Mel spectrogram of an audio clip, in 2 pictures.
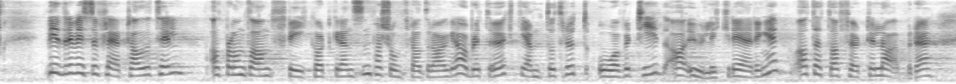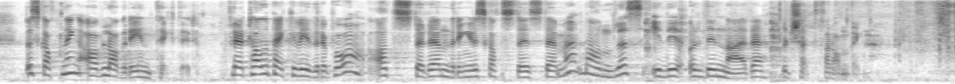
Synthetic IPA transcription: ʋiːd̪əɾəʋiːsəfleːʈʰɑlːət̪ʰɪl | ʔɑ̰t̪̚blɑnt̪ɑːnt̪fliːkʰɔʈːɡɾɛnsn̩pʰæʂuːnfɾɑːd̪ɾɑːɡəhɑɾblɪt̪ːøːkt̪jɛʋnt̪ɔt̪ʰɾʉt̪ːoːʋəʈʰiːd̪ɑ̰ʉːliːkəɾɛjeːɾɪŋəɾɔ̰ɑt̪̚d̪ɛt̪ːəhɑɾføːʈ̚ʈɪllːɑːʋəɾəb̥əskɑt̪nɪŋɑ̰ʋlɑːʋəɾəɪnt̪ʰɛ̰kt̪ʰə̰ɾ | fleːʈɑlːəpeːkəɾʋiːd̪əɾəpʰɔɑ̰t̪st̪œɾəɛnd̪ɾɪŋəɾɪskɑt̪ːə̥st̪œʏsʏ̥st̪eːməbəhɑnd̪ləsɪd̪ɪʔɔɾd̪ɪnæːɾəbʉd̪ʂɛ̰t̪ːfɔɾɑ̰nd̪lɪ̰ŋənə

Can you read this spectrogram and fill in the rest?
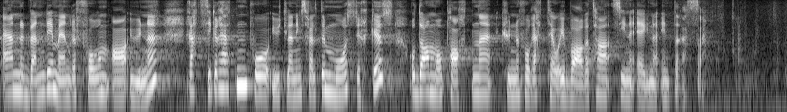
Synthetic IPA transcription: ʔænœd̪ʋɛnd̪ɪmɛɛnʁɛfɔʁmɑʔʉːnəʁɛt̪sɪkːəʁheːt̪n̩pʰɔʔʉːt̪ʰlɛnɪŋsfɛlt̪əmoːst̪ʏʁkəsʔɔd̪ɑːmɔpʰɑːʁt̪n̩əkʰʉnːəfoːʁɛt̪ʰːɪlɔɪʋɑːʁət̪ʰɑːsiːnə̰ʔeːɡnə̰ʔɪ̰nt̪ə̰ʁɛ̰sə̰

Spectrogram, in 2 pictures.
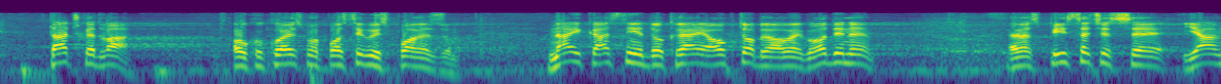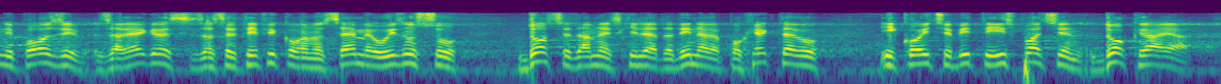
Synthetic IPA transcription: t̪at͡ʃkad̪ʋa̰ː | o̞ko̞ko̞jesmo̞po̞st̪iɡlispo̞ɾazṵm | najkasnije̞d̪o̞kɾaːjao̞kt̪o̞ːbɾao̞ʋe̞ɡo̞d̪ine̞ | ɾaspiːsat͡ɕe̞se̞jaːʋnipo̞ːziʋzaɾe̞ɡɾe̞szaseɾt̪ifiko̞ʋano̞semeuizno̞su | d̪o̞se̞d̪amnejst̪xiʎad̪ad̪inaɾapo̞xe̞kt̪aɾu | iko̞jit͡ɕe̞bit̪iisplˠat͡ɕe̞nd̪o̞kɾaːja

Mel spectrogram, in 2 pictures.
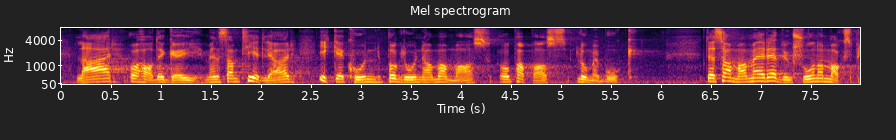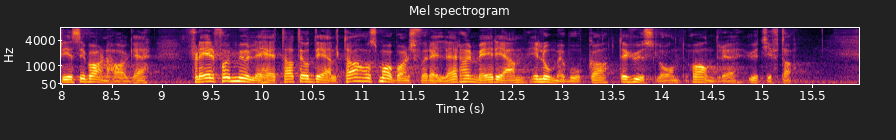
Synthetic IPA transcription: læːɾɔɦɑːd̪ɛɡœʏmɛnsɑmt̪ʰiːd̪lɪhɑɾɪkːəkʰʊɲpʰɔɡɾʉɲɑʋmɑmːɑɔpʰɑpːɑslʊməbuːk | d̪̥ɛsɑmːɑmɛɾɛd̪ʉkʂuːnɔmɑkspʰɾiːsɪbɑːɳəhɑːɡə | fleːɾfoːɾmʉːlɪheːt̪ɑt̪ʰɪlɔd̪eːlt̪ʰɑːɔsmoːbɑːɳʂfɔɾɛləɾhɑːɾmeɪɾɪjɛnːɪlʊmːəbuːkɑt̪ʰɪɦʉːsloːnɔɑnd̪ɾəʉːt̪ʰjɪft̪ɑ̰

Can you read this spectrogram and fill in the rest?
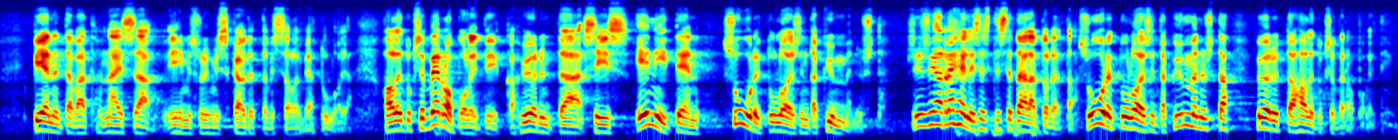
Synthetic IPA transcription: pienent̪æʋæt̪næisːæihmisryhmisːæ̥kæyt̪et̪ːæʋisːæolḛʋḭɑ̰t̪ulo̰jɑ̰ | hɑlːˑit̪ukseʋʋeropolit̪iːkːɑhyøɾynt̪æːsiːsenit̪ensuːrit̪ulojsint̪ækymːḛny̰st̪æ̥ | siːsihɑrrehelːisest̪iset̪æːlːæt̪odet̪ɑ̰ːsuːrit̪ulojsint̪ækymːenyst̪æhyøɾynt̪ːˑæːhɑlːit̪ukseʋʋero̰po̰lit̪i̥ːkːɑ̥

